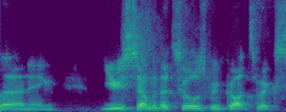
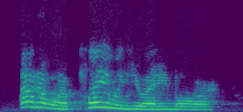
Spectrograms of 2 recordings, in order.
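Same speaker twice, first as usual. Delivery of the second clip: put-on cartoonish child voice; 11 semitones higher than usual. Joking that tech companies ditch the metaverse like a boy tossing a toy, in a Disney voice. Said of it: "That's my Disney voice".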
